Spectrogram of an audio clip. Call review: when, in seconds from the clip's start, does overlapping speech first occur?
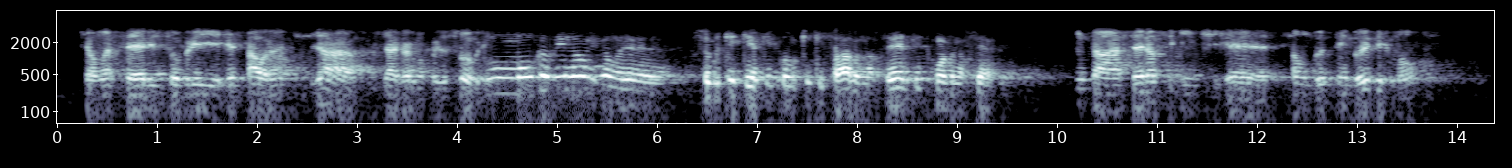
none

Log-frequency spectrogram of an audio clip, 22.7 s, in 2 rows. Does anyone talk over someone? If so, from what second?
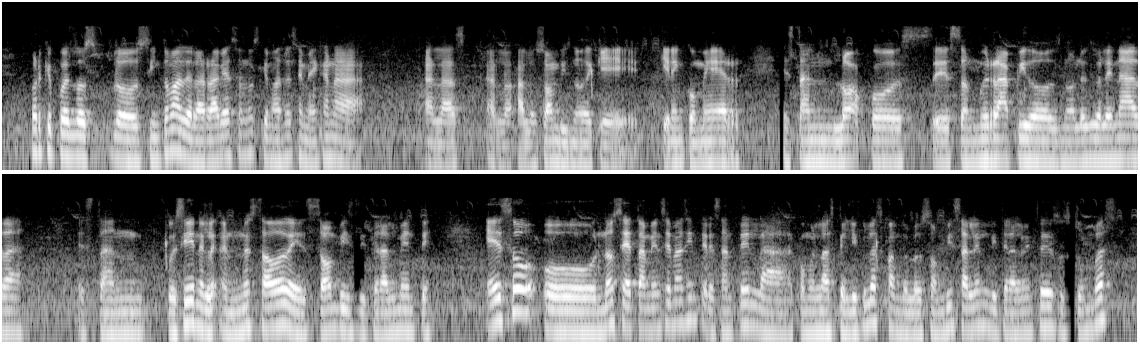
none

